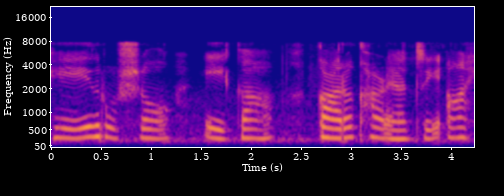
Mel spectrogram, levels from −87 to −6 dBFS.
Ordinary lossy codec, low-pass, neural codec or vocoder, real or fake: none; none; none; real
